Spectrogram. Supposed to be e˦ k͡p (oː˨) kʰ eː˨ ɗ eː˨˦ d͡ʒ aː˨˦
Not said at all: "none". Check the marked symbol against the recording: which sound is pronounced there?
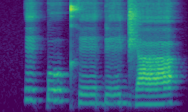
oː˦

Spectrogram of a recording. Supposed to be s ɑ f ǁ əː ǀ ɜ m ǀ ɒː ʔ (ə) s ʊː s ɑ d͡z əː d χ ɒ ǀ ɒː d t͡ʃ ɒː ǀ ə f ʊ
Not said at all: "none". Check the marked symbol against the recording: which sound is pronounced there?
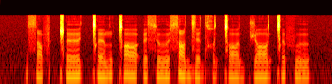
ə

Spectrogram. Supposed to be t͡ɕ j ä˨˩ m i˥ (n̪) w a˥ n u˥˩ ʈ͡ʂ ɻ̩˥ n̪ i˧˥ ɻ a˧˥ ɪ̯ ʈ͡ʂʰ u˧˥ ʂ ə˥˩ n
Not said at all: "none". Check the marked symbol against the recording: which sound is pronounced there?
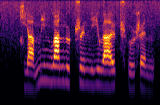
n̪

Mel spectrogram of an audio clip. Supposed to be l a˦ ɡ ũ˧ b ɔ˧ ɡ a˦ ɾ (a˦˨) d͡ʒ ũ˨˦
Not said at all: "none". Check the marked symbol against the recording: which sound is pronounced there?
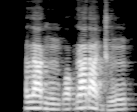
a˦˨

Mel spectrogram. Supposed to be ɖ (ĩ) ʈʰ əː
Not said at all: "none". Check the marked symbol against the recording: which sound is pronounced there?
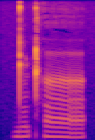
ĩ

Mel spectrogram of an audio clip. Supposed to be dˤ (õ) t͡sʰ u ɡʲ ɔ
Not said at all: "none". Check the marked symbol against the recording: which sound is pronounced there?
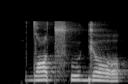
o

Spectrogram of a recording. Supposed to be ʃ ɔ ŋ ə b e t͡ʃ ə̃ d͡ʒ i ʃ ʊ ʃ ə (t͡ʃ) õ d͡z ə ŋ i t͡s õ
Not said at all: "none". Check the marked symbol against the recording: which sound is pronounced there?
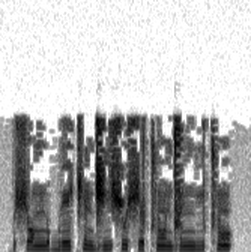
t͡s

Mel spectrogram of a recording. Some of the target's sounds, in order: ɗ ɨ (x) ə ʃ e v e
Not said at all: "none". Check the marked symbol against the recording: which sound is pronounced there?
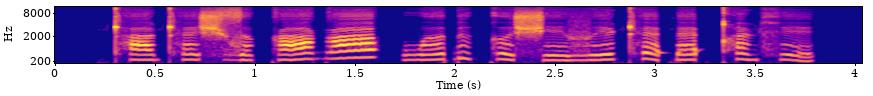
k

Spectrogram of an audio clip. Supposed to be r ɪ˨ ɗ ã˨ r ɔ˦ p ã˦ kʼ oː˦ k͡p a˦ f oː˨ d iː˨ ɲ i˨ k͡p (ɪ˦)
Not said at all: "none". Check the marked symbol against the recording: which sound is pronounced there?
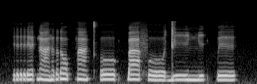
ɪ˦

